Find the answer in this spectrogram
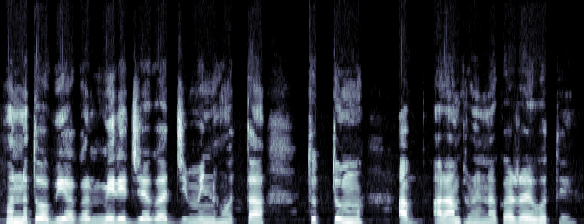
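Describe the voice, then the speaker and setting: A woman's voice: on the high side, little pitch movement, a little mellow, no echo, natural voice. A woman voicing a strict mother who nags and scolds her grown son with sarcasm. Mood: scolding. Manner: nagging, sarcastic, quick-tempered.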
